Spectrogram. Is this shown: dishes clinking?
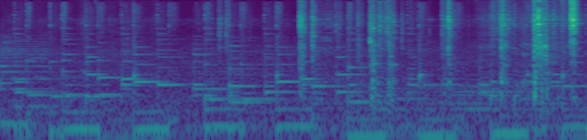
yes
